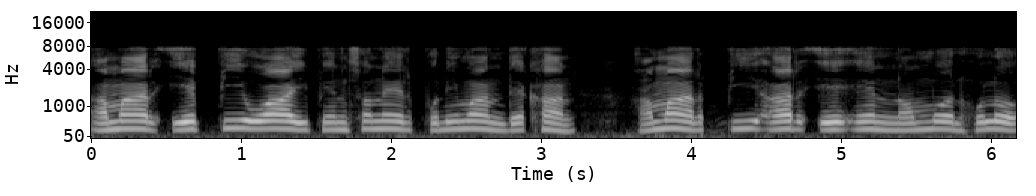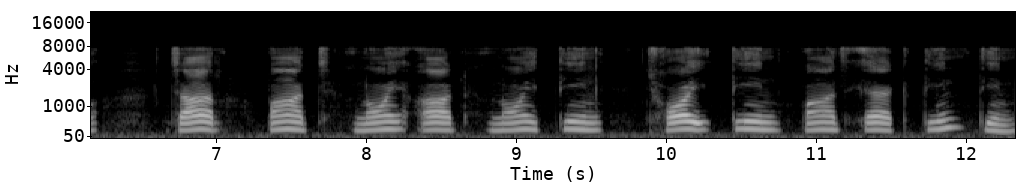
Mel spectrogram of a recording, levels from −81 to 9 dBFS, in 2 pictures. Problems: constant background noise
